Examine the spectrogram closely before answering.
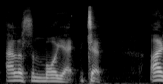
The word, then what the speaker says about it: Moyet: darling Jackie says oh it's a French name Alison Moyet that's why that T isn't pronounced Alison Moyet yep I say mo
